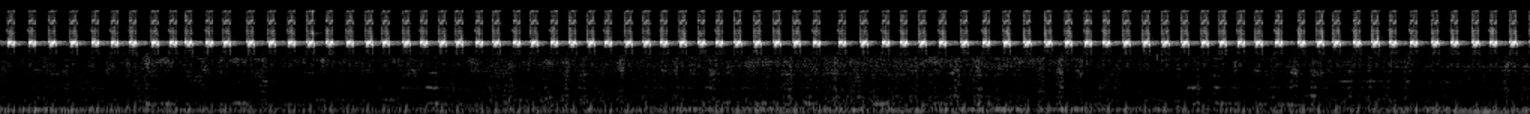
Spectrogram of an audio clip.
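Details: Steady cricket chirping from a jangkrik used to teach songbirds, pulses of a high pure tone repeated roughly four times a second for the whole stretch, with faint low rumble behind.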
